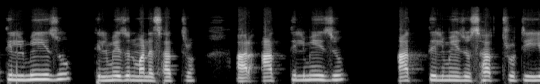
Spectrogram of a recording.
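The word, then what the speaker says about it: التلميذ: র সিনসিন সদ নুন এই 13 টি হরফের শুরুতে আলিফ লাম যুক্ত হলে লাম হরফটি উচ্চারিত হয় না বরং লাম হরফটি যুক্তালারিত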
